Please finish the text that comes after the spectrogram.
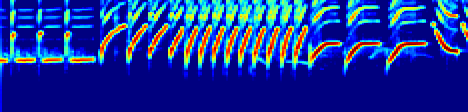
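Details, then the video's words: Canary lure song: three flat whistled notes, then a run of quick rising chirps and a few longer upswept whistles. "Masteran Suara Burung Kenari Gacor Panjang cuit cuit Ngerol untuk Pancingan Kenari!"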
